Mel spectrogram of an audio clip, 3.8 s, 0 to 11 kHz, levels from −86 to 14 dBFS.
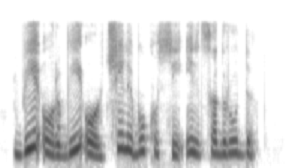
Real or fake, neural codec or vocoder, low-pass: fake; codec, 16 kHz, 1 kbps, X-Codec, HuBERT features, trained on LibriSpeech; 7.2 kHz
